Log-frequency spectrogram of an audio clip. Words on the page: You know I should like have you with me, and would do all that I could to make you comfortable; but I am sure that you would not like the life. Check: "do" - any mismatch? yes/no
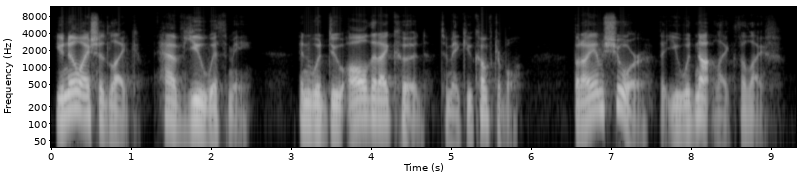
no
